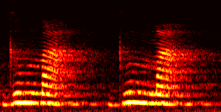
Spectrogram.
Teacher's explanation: nghe kỹ sẽ thấy nó đọc thành âm M chứ không đọc thành N · Tuy nhiên ý, người Nhật người ta lại đọc lái chữ này, bởi vì chữ ừn đứng trước hàng ma, đứng trước chữ cái ma nên người ta đọc thành gân ma, gân ma, tức là biến chữ ừn thành chữ m ấy ạ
